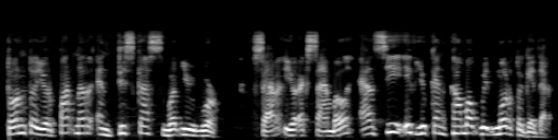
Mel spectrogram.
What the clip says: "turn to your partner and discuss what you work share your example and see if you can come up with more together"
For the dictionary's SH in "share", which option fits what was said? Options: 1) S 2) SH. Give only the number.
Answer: 1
